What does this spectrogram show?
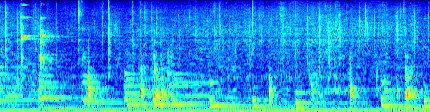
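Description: Sliced onions, whole spices and dried red chillies sizzling in hot oil in a nonstick wok while a wooden spatula stirs them, clicking and scraping against the pan; this is the tempering stage, with the spices frying to release their aroma. Soft held tones of background music sit underneath.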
